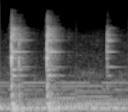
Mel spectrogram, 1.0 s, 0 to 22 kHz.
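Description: A valve stem seal on a Z20LET cylinder head valve guide is tapped down through a 12 mm socket, giving three short, bright metallic taps with the third quieter and higher-sounding. Music plays underneath throughout. The changed note of the last tap shows the seal is fully seated.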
